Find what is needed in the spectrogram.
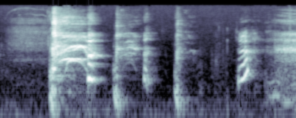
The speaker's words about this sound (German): Ja, ich muss mal schnell was trinken. So vorsorglich meine ich. Präventiv husten sozusagen.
